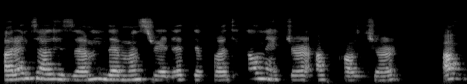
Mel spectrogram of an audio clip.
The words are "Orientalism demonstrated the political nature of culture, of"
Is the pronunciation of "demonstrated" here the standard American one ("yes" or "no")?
yes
